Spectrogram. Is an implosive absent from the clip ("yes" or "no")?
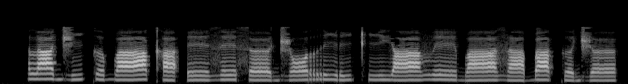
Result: no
